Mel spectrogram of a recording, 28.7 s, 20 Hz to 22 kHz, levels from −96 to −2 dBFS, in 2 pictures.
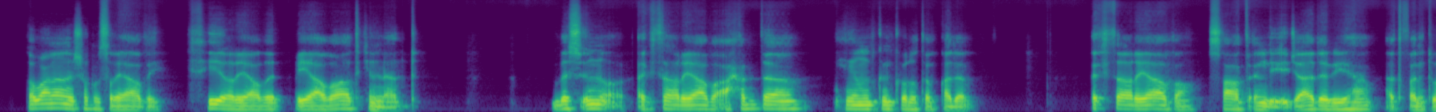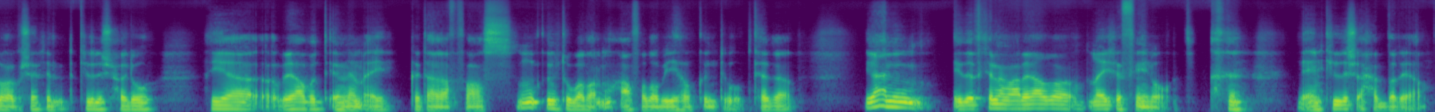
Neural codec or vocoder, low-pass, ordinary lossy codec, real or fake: autoencoder, 48 kHz, 32 numbers a frame, DAC-VAE, trained on Japanese speech; none; none; fake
